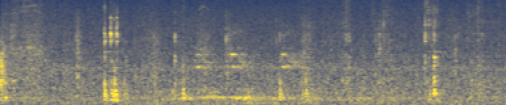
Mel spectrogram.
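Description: Small metal parts click and rattle under fingers.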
